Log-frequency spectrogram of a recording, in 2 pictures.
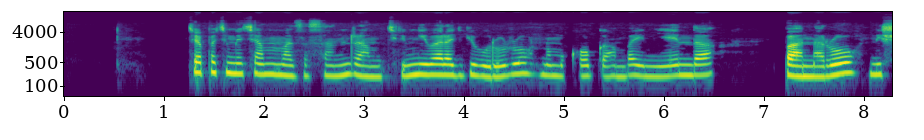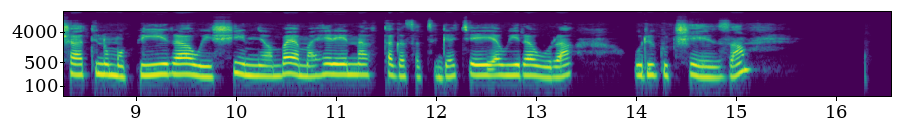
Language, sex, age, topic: Kinyarwanda, female, 18-24, finance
